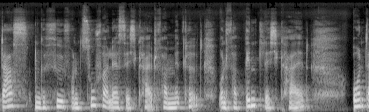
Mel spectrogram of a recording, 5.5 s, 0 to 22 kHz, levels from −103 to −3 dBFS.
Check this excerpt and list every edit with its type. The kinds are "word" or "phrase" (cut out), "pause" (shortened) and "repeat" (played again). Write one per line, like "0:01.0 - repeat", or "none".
none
